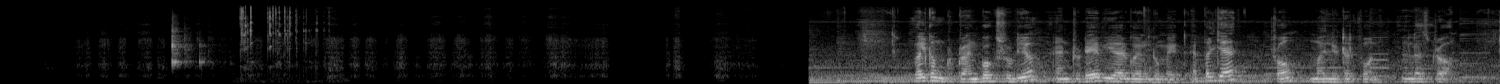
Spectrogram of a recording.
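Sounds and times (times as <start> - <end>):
pencil scribbling on paper: 0.2 - 7.9.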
